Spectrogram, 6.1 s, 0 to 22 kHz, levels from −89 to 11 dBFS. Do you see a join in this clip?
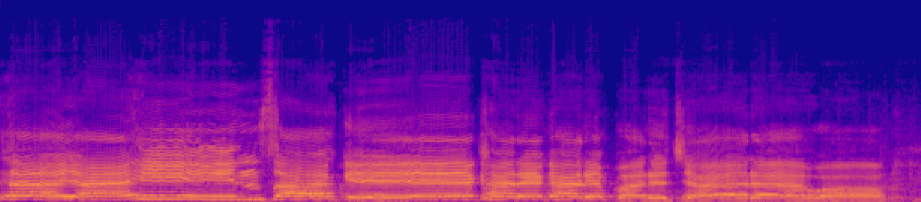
no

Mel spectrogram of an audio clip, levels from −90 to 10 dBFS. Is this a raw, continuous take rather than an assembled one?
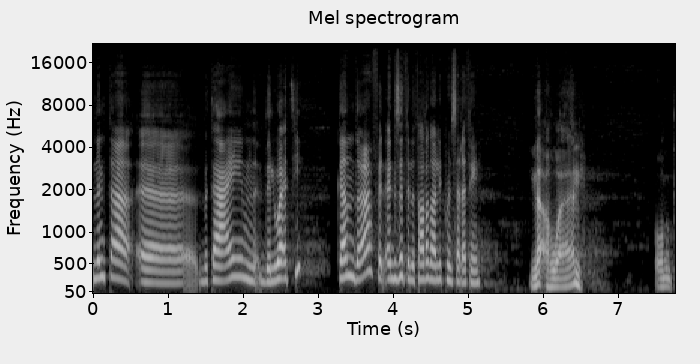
yes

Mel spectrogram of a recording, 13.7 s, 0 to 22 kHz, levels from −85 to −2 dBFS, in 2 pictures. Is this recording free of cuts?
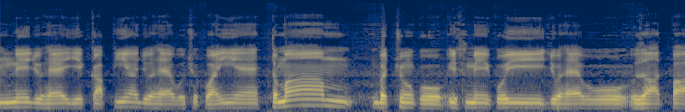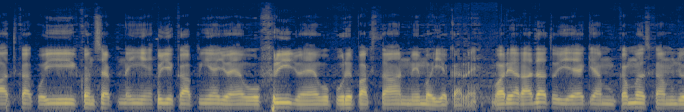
no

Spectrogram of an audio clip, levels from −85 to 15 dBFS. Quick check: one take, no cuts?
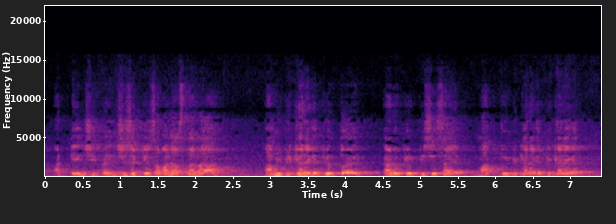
yes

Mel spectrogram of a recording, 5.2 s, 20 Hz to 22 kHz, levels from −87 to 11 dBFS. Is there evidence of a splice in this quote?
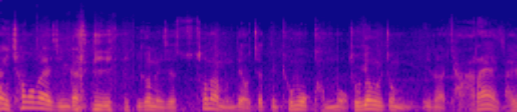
yes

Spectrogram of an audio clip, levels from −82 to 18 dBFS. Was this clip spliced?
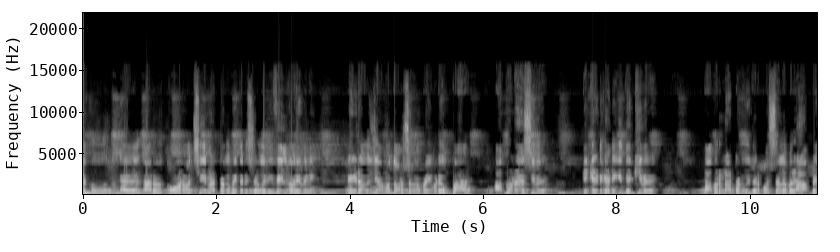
no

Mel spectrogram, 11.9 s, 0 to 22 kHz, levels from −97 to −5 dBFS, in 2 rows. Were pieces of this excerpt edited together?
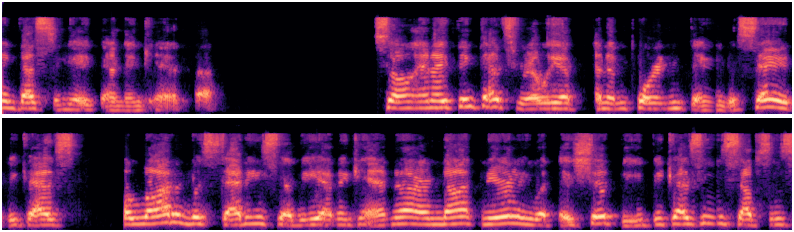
no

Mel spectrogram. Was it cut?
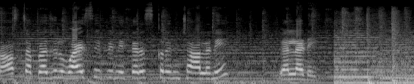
no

